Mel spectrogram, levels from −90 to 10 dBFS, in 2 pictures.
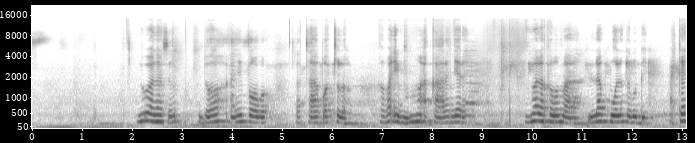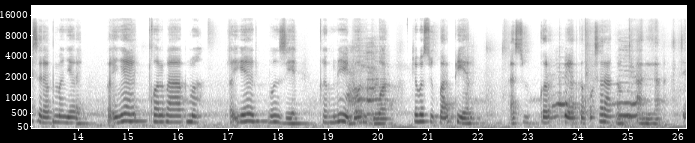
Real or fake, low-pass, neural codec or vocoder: fake; 14.4 kHz; autoencoder, 48 kHz, 32 numbers a frame, DAC-VAE, trained on Japanese speech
